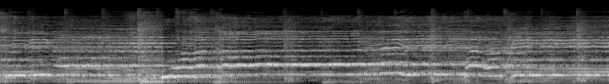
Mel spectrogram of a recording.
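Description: A woman singing a Japanese kayōkyoku ballad into a hand microphone, with instrumental accompaniment, holding long notes.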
